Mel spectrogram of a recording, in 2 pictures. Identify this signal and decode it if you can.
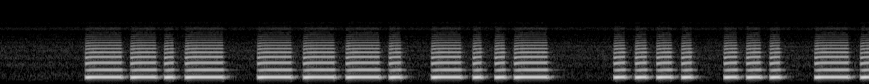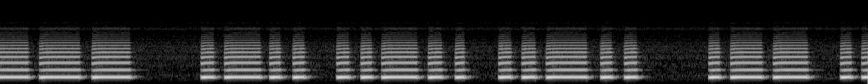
Morse code (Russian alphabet), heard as a horn, hand-sent with a straight key, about 11 wpm. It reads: ЩЧЬ ХСШ ЛЭЭ …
